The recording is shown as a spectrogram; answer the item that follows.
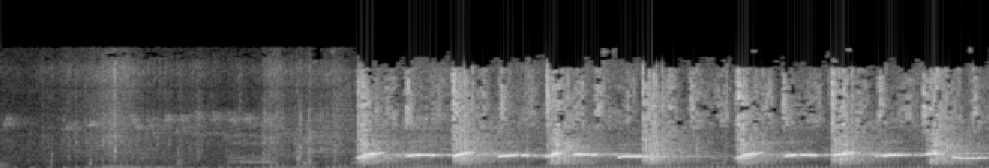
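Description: A person whistling close to the microphone, starting about two seconds in: a run of short notes, each sliding up and then holding high, each with a puff of breath on the microphone.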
